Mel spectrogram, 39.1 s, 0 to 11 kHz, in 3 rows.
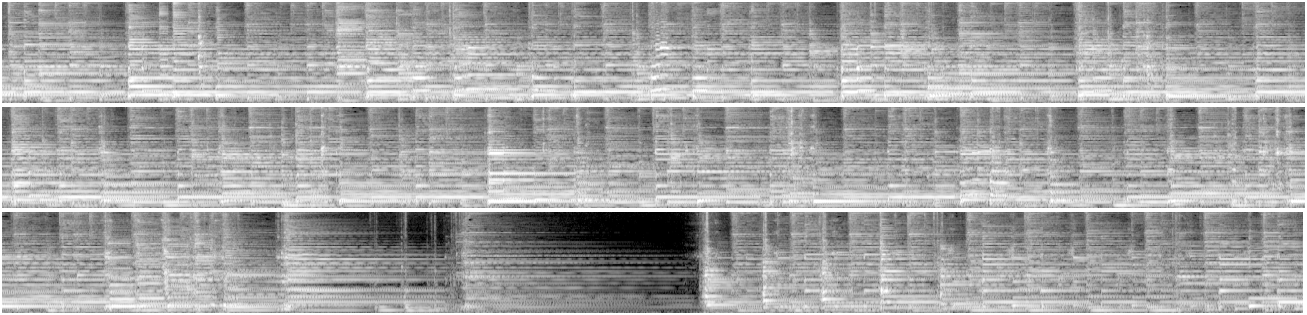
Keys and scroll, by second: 31.1 ctrl+t.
